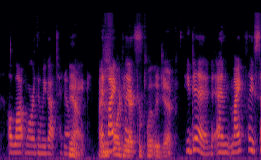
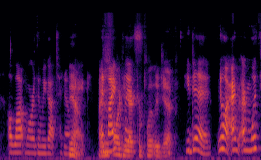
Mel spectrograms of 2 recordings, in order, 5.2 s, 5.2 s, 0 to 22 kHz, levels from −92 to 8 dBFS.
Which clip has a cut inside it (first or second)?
second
